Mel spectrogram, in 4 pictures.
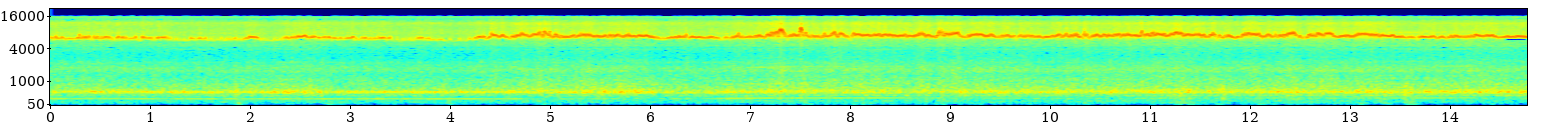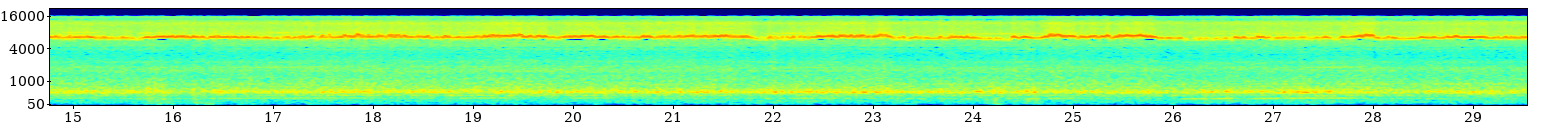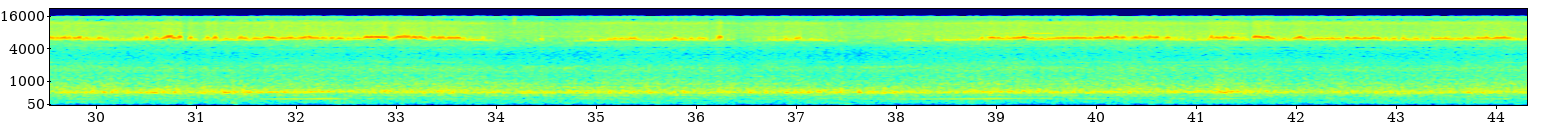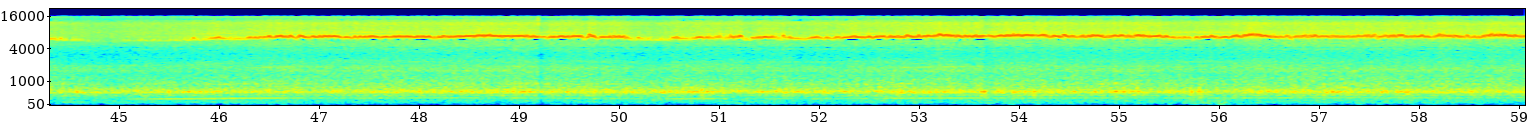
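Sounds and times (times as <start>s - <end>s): car engine and road noise: 0.0s - 59.0s
thin high whine: 0.0s - 59.0s.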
